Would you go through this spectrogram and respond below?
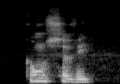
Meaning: inflection of concevoir: 1. second-person plural present indicative 2. second-person plural imperative
- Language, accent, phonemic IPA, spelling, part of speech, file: French, Canada, /kɔ̃s.ve/, concevez, verb, LL-Q150 (fra)-concevez.wav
